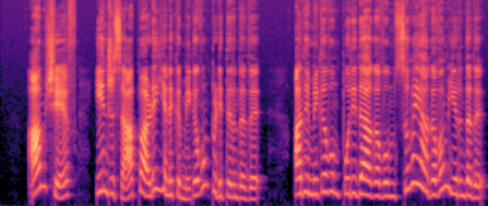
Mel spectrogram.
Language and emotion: Tamil, happy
